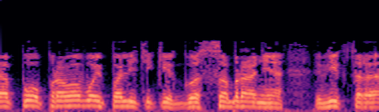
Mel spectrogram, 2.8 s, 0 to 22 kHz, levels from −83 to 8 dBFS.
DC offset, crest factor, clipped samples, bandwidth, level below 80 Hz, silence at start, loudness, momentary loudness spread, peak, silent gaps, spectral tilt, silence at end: under 0.1%; 12 dB; under 0.1%; 5.8 kHz; -42 dBFS; 0 s; -13 LUFS; 4 LU; -2 dBFS; none; -5 dB/octave; 0 s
